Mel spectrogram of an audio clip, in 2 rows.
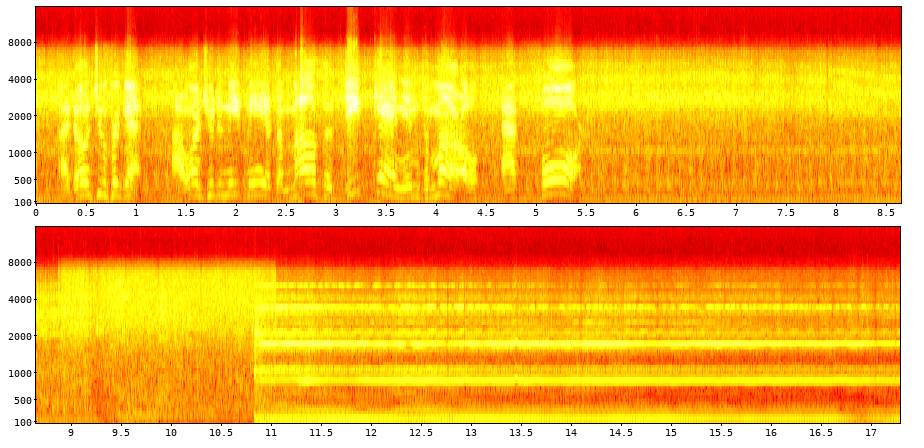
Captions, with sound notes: Now don't you forget. I want you to meet me at the mouth of Deep Canyon tomorrow at 4:00. (helicopter engine running) (dramatic instrumental music)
